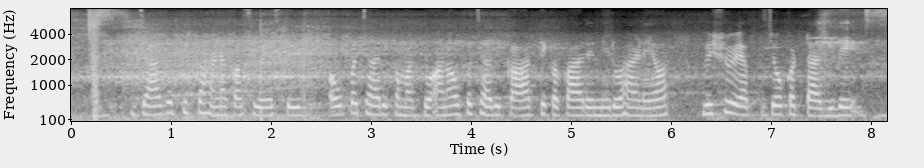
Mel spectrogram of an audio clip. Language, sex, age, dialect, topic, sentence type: Kannada, female, 31-35, Coastal/Dakshin, banking, statement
